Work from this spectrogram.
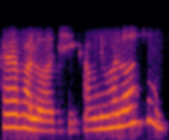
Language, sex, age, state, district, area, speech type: Bengali, female, 18-30, West Bengal, Bankura, urban, conversation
